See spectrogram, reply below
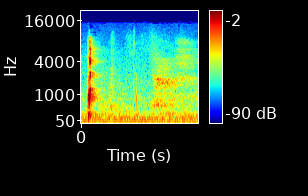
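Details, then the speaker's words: One brief, sharp hiccup in a quiet room from a smiling baby girl being held up; an ordinary, harmless infant hiccup. "oh we got hiccups we got hiccups let's get you up right uh oh hiccup you can smile through the hiccups right can you can you smile through the hiccups"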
